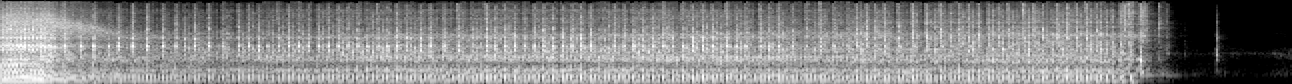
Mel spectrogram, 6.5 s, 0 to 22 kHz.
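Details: Ryobi Grass Scorpion RCT-2800 two-stroke trimmer after new fuel lines and primer bulb, with the carburettor not yet cleaned: it settles into a steady, even buzzing idle with no hunting or stumbling, then shuts off cleanly. It runs healthy.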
